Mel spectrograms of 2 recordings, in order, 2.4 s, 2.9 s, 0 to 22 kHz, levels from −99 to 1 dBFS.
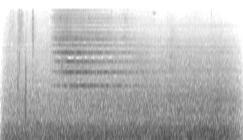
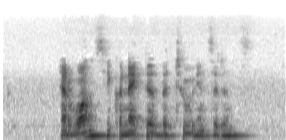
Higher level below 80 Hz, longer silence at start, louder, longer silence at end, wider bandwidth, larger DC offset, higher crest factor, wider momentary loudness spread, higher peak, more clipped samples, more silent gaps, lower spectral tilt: first, -46 dBFS vs -60 dBFS; second, 0 s vs 0.6 s; second, -38 LUFS vs -28 LUFS; second, 0 s vs 0.4 s; first, 16.5 kHz vs 7.2 kHz; neither; second, 14 dB vs 22 dB; second, 5 LU vs 9 LU; second, -24 dBFS vs -8 dBFS; neither; neither; second, -5.5 dB/octave vs -7.5 dB/octave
